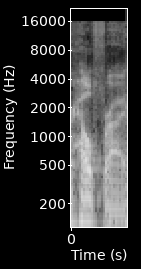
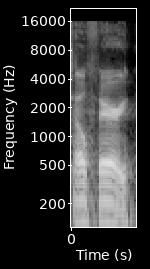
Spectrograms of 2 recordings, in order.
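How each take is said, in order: First: "hellfry" ending like the word fry; "hellfry" with a long-i ending; alternative pronunciation. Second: "helleferi" ending in FAIR-ee; "helleferi" with an ee sound at the end; variant pronunciation. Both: Shown as a demonstration. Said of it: "however you'd like to pronounce that".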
